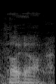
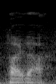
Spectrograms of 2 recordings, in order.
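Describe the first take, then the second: Both takes have the same delivery.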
